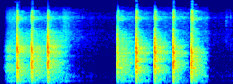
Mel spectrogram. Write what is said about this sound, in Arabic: الباب بيخبط وجدو جاي يا ماما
